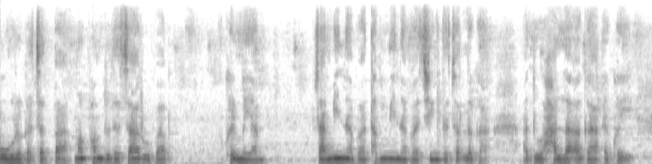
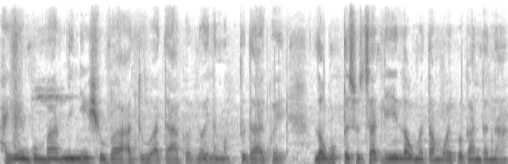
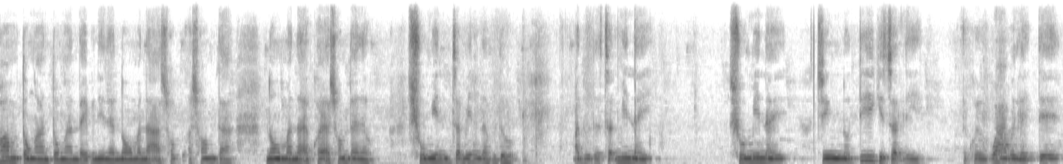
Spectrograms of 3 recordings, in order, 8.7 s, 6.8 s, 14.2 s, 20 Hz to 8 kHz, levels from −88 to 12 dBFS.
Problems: background sounds at intervals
